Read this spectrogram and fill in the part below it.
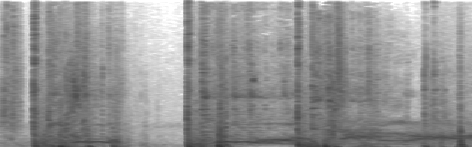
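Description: Pistol shots ring out close by.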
